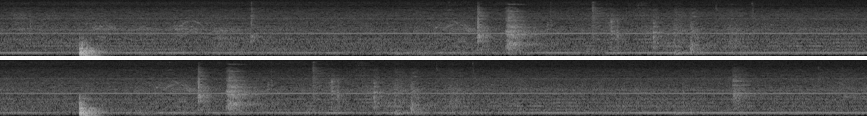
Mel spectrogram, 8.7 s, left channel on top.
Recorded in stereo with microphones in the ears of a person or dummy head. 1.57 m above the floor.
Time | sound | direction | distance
0.8 | a thud | 15° right (ahead or behind) | 1.7 m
